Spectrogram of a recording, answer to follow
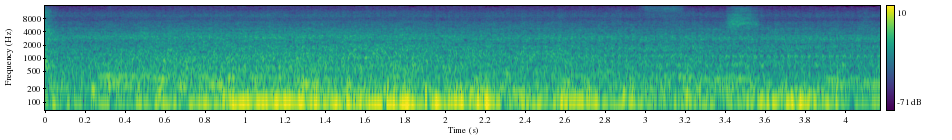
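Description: A van's engine running close by as it pulls up and stops, a low rumble that swells about a second in and eases toward the end.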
